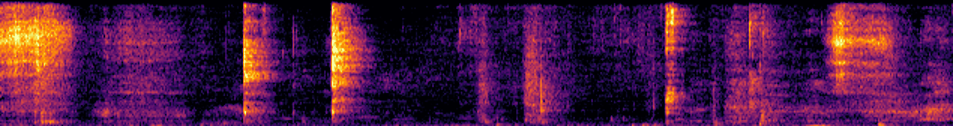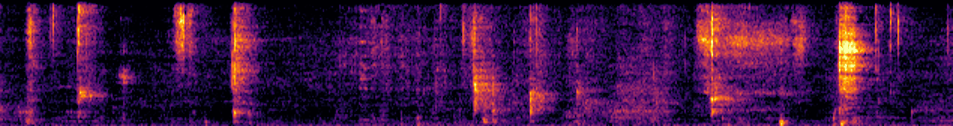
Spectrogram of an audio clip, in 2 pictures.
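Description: Close-up eating sounds of oats fufu and okra soup eaten by hand: scattered wet smacks and clicks of chewing and lips, with fingers working the food on the plates. Fairly quiet and irregular.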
